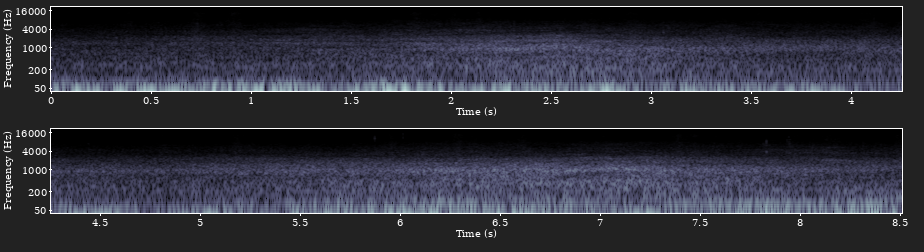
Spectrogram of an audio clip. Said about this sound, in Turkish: Tabii ana yoldan ne kadar uzaklaşırsam o kadar iyi olur. Çünkü e, arabalar hızlı geçtiği için arabaların gürültüsünü muhtemelen çok duyuyorsunuz. Onun da sizi rahatsız etmesini istemediğim için ana yoldan çıksam iyi olur.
